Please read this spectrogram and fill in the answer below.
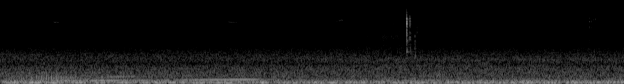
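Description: Steady, fluttering low rumble of wind buffeting the microphone, with a single sharp click about four seconds in, as the float rig is cast.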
